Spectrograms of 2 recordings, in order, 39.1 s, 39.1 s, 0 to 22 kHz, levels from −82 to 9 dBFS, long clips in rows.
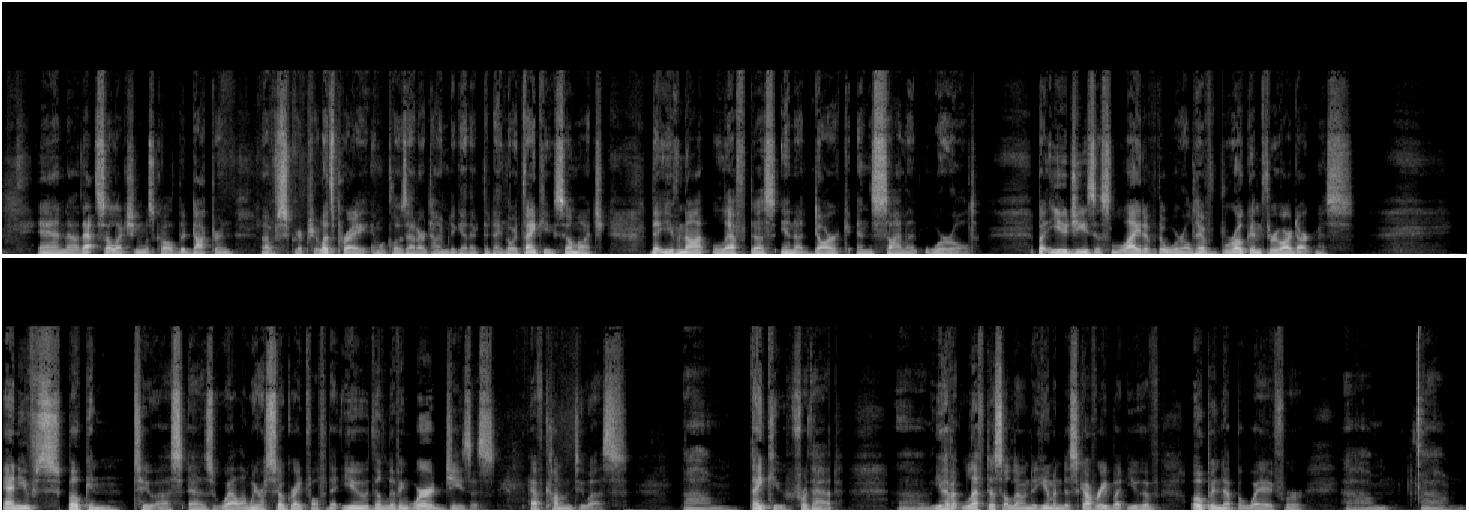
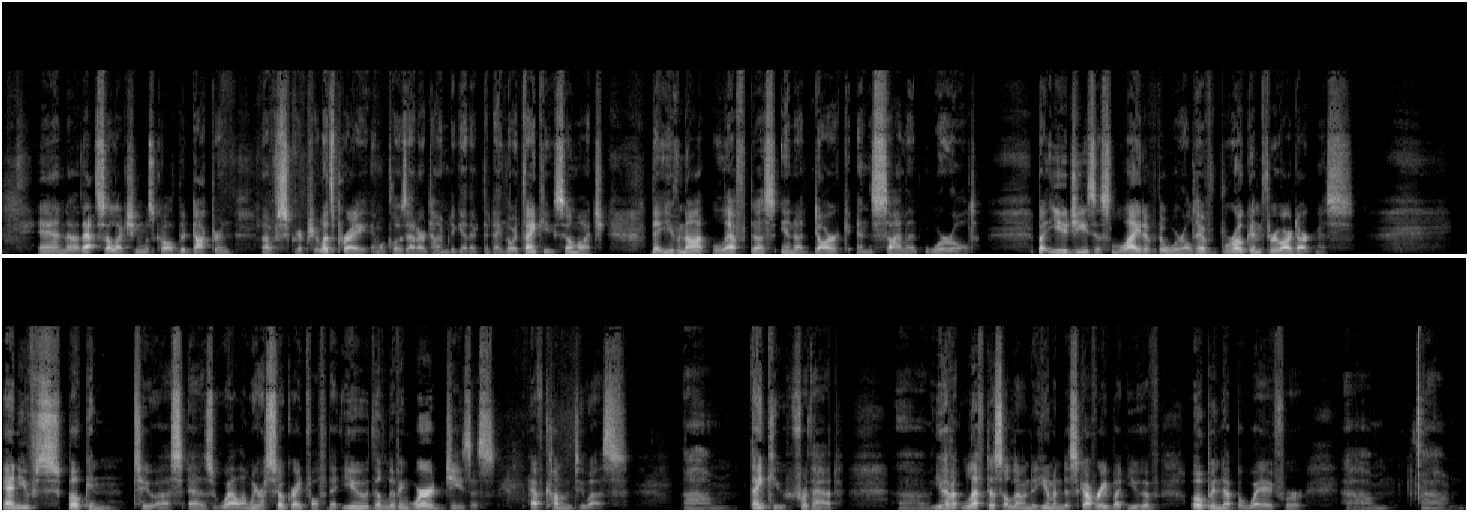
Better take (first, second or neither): first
